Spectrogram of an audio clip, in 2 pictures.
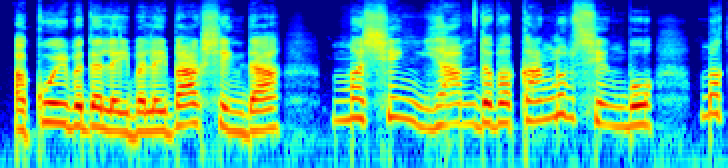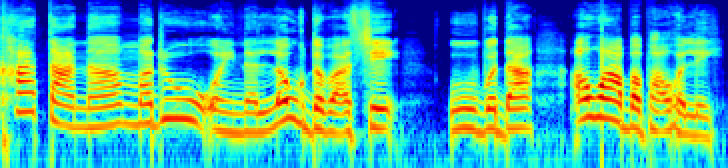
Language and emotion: Manipuri, angry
